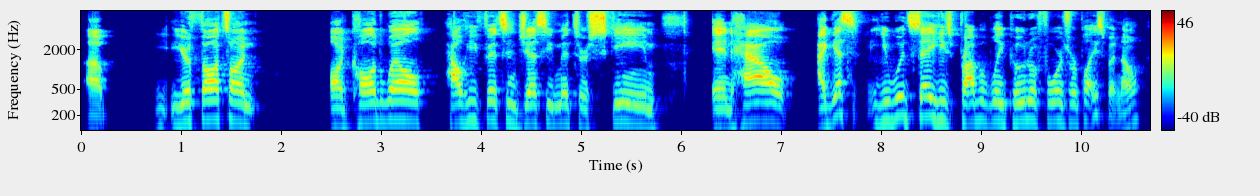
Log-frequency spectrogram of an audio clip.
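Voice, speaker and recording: A man hosting a football podcast, speaking conversationally with halting restarts as he sets up questions for his co-host. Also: a little high. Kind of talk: casual football podcast chat.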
